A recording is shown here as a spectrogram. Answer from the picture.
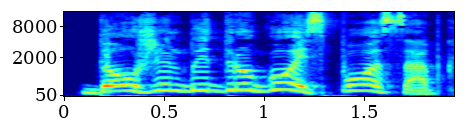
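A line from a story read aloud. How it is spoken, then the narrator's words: Shouted. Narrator (Russian): крикнула Твайлайт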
